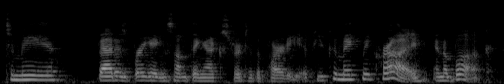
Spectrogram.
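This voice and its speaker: Her lowish, gravelly voice is animated and brisk, carrying a little hiss or hum. She's a woman book vlogger working through book tag questions, chatting to camera with a self-deprecating streak.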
